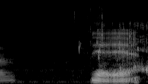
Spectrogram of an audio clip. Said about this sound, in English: Oh, that just sounds like me actually pouring.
